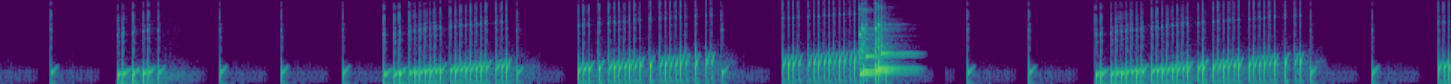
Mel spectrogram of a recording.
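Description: Rapid smashing clicks rise quickly in pitch as a game ball breaks through rings.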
